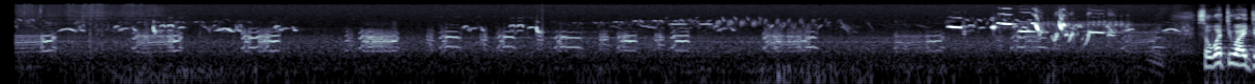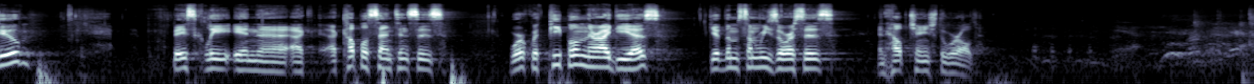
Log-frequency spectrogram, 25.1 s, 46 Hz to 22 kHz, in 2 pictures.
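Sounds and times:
geese honking: 0.2s - 12.0s
sharp high bird calls: 0.2s - 12.0s.

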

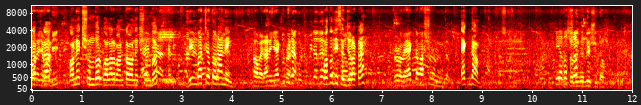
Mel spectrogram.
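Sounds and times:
men's voices: 0.0s - 12.0s.

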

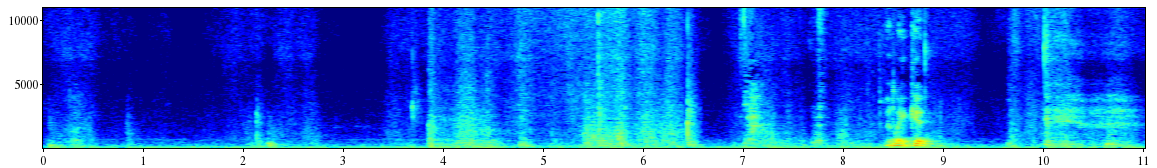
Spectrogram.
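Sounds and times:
clothing rustling: 0.0s - 10.9s.

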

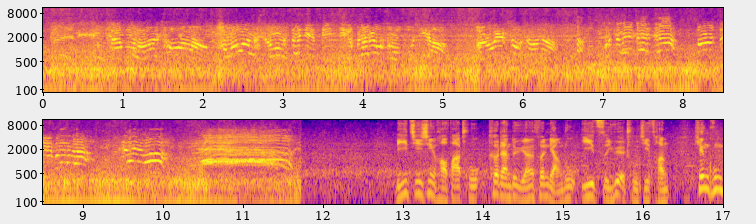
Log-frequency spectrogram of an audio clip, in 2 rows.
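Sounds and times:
aircraft cabin drone: 0.0s - 11.8s.

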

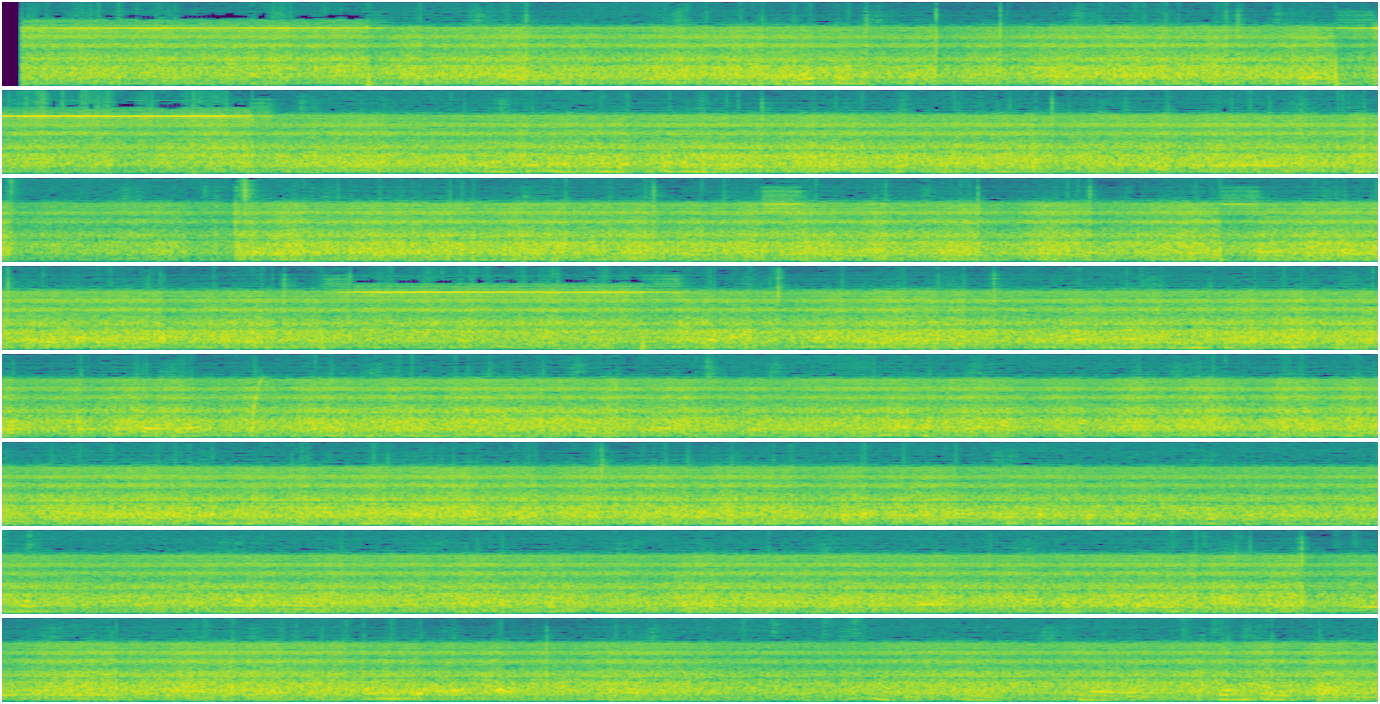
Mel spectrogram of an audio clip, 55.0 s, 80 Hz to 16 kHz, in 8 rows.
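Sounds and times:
radio static and hiss: 0.0s - 55.0s
thin high whistle: 0.2s - 1.9s, 6.7s - 8.2s, 22.3s - 24.1s.

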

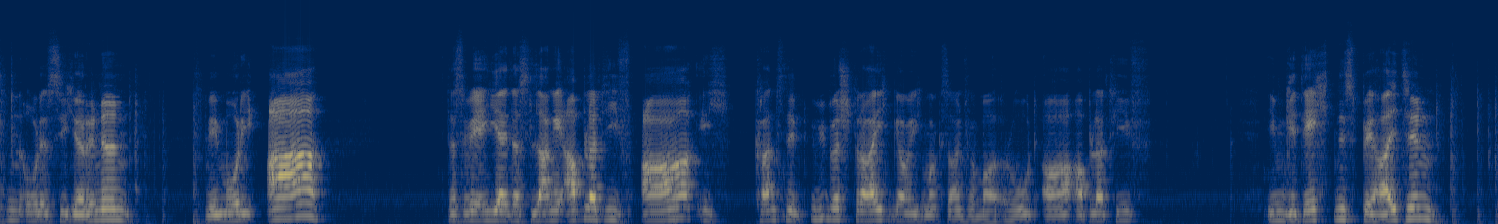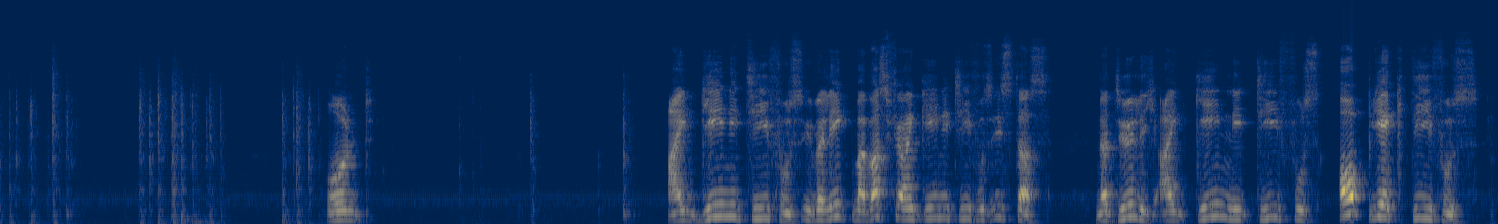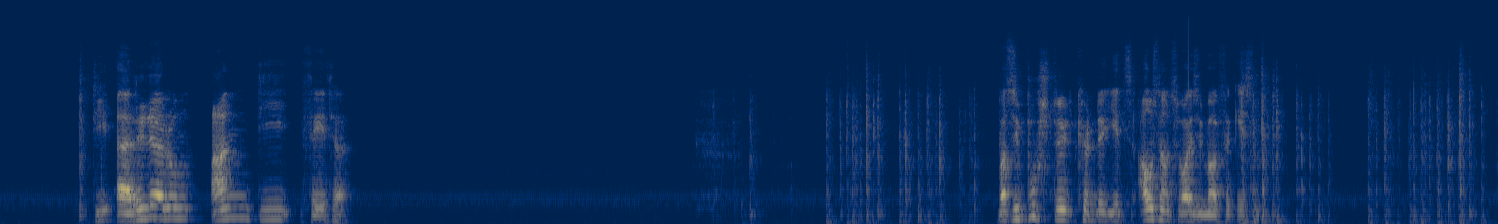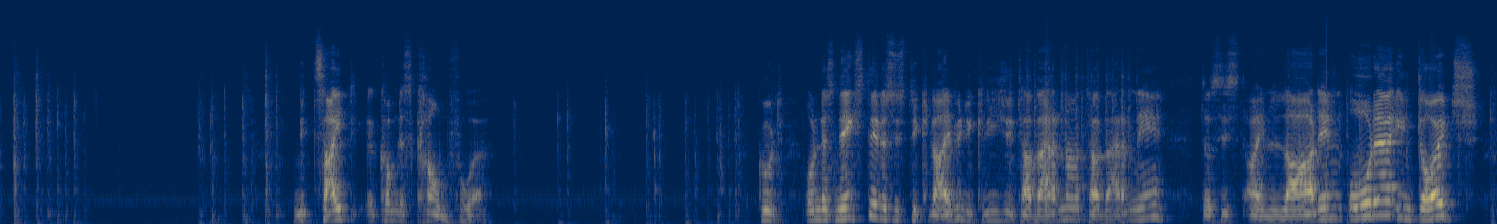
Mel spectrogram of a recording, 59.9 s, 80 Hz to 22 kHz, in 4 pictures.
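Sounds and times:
typing on computer keyboard: 0.0s - 0.2s, 1.2s - 2.1s, 14.2s - 15.8s, 16.4s - 18.2s, 19.6s - 20.4s, 30.7s - 30.9s, 37.2s - 39.8s, 42.3s - 46.0s, 46.9s - 47.8s, 50.0s - 52.8s, 54.7s - 56.4s, 58.1s - 59.2s.

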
